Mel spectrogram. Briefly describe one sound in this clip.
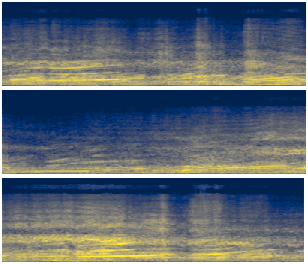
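Car engines rev hard, rising and falling in pitch.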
